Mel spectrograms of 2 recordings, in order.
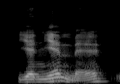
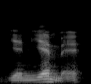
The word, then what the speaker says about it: γεννιέμαι: Γεννιέμαι, which is the γάμα e double n I e, which gives us this ye sound, mai, γεννιέμαι, I am born, is actually related to genetics.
